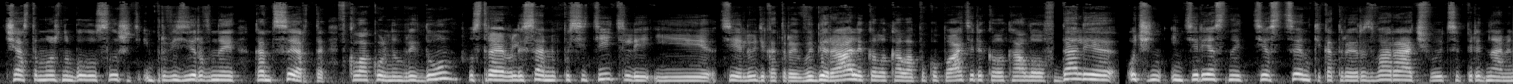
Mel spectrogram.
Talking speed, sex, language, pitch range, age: 115 wpm, female, Russian, 185-220 Hz, 30-49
